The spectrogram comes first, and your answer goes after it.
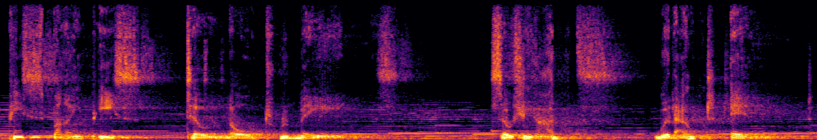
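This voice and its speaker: Abyssally deep, gravelly demon beast. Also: male voice, full character voice. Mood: menacing, gloating. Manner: slow, archaic, ominous storytelling speech. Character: ancient, menacing devouring demon beast, a chimera. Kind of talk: dramatic video game villain narration. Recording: cavernous reverb, music underneath.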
